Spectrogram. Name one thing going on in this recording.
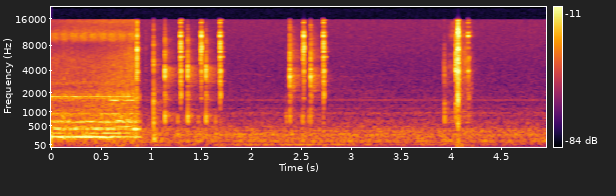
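Soft menu clicks tick several times.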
